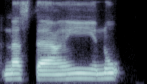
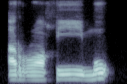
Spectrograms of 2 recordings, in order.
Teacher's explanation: ini harakat Nah kita juga bisa mewakafkan dengan cara ROM yaitu membunyikan harokat dhomah itu kurang dari satu harokat cepat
